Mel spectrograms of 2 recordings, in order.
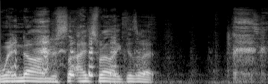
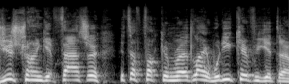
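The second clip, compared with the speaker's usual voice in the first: angry shout; 7 semitones higher, faster than usual. Retold or imitated. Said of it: "He goes".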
